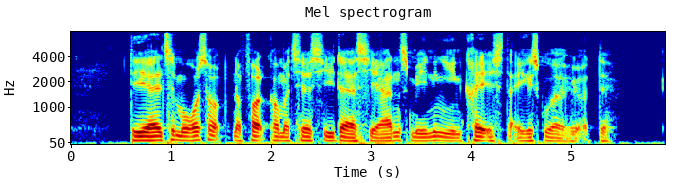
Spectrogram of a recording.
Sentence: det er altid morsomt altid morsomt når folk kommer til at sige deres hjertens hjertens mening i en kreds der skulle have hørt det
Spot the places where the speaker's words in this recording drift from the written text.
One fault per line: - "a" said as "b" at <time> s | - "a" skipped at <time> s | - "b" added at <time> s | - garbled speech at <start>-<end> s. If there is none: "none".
- "altid morsomt" skipped at 1.6 s
- "hjertens" skipped at 3.4 s
- "ikke" added at 4.4 s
